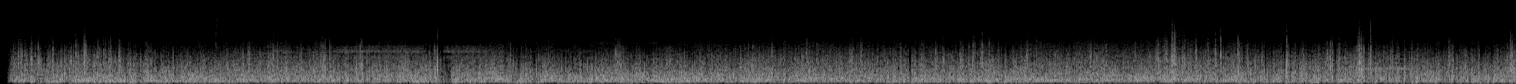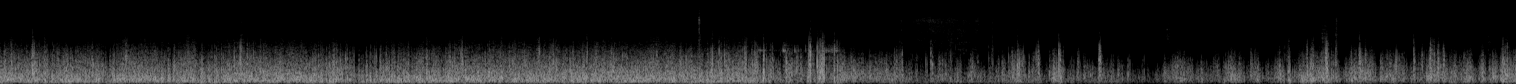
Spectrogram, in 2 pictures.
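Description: Wind buffeting the microphone on open sea ice, a steady rushing noise. About three quarters of the way through it drops to lighter wind with scattered crackles.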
